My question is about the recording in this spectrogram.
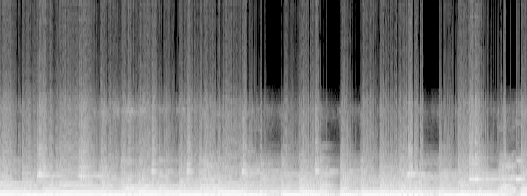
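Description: Portable electronic keyboard on a piano voice, played loud: chords struck in a steady repeating rhythm over an alternating bass line.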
